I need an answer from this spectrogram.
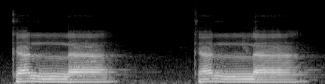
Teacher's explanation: berhenti di kalla, maka baca 2 harokat saja. Kalla, kalla, atau kalau disambung dibaca 4 harokat.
